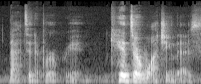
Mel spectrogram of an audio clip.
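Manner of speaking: put-on hush, kids might hear; pretend-scandalized whisper; mock hushed whisper. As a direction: whisper it like a guilty aside. Joking aside about inappropriate comment.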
